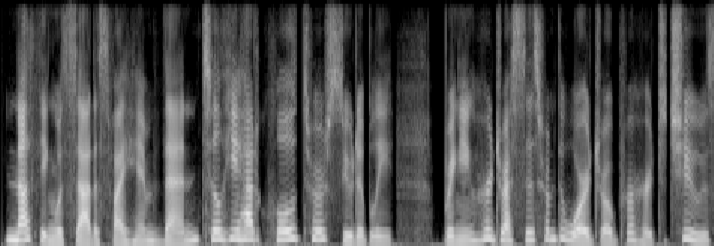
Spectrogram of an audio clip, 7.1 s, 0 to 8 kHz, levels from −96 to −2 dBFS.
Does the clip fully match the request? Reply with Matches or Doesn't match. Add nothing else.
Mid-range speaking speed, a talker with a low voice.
Doesn't match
